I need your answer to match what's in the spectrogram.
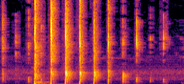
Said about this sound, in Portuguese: Vamos dar uma salva de palmas pro Otto então, porque né? Vamos, vamos.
